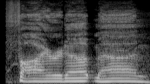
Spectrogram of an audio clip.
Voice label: Stoner Fire It Up Man; blackjack; Intro Voices

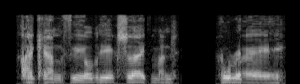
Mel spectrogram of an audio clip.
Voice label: Terminal Win, Computer; blackjack

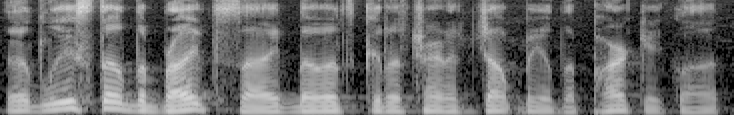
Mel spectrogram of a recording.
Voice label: Nerd Lose; blackjack

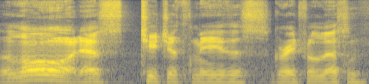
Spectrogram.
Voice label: Preacher Lose; blackjack

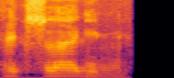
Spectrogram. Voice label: Terminal Win, Computer; blackjack

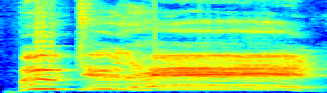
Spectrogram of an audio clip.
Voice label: Special, Tough Guy Voice; blackjack

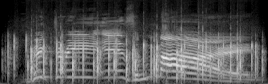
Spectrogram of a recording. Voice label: Announcer Win; blackjack

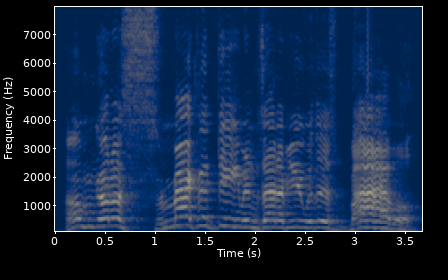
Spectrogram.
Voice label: Preacher Lose; blackjack

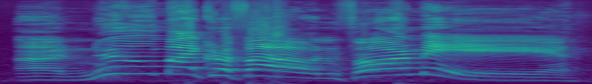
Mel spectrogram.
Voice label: Announcer Win; blackjack

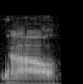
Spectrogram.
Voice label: Terminal Win, Computer; blackjack

